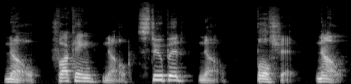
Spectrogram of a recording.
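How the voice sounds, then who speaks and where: A man's voice: mid-range voice, sing-song, slow. A man co-hosting a gaming podcast in a casual call, giving sweary, exasperated, emphatic opinions. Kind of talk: heated opinion rant in a casual group chat. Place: remote voice call over the internet.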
